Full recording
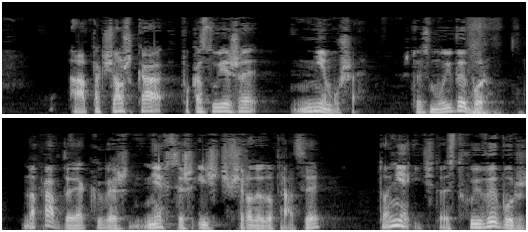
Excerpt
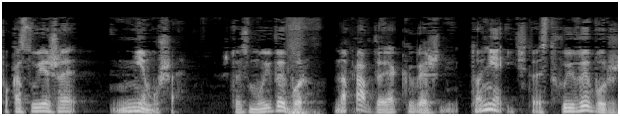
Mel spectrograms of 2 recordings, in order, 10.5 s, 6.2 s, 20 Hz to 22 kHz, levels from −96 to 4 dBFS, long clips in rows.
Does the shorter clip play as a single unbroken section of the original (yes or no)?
no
